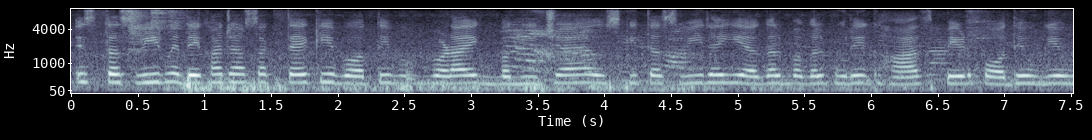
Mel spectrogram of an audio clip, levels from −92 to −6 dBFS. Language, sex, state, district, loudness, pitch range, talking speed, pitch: Hindi, female, Uttar Pradesh, Jalaun, -22 LUFS, 230-255 Hz, 205 wpm, 240 Hz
